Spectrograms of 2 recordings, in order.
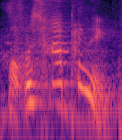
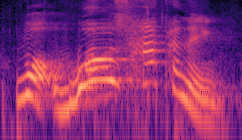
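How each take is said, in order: First: The stress falls on the last word. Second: The stress falls on the middle word. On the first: "You're putting stress on happening" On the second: "Now the stress is on was"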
